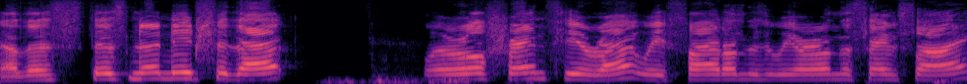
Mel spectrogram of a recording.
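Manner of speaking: put-on heavy village French accent. Voicing a man who is yelled at to drop his weapons, in a heavy village French accent. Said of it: "in heavily accented village French".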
